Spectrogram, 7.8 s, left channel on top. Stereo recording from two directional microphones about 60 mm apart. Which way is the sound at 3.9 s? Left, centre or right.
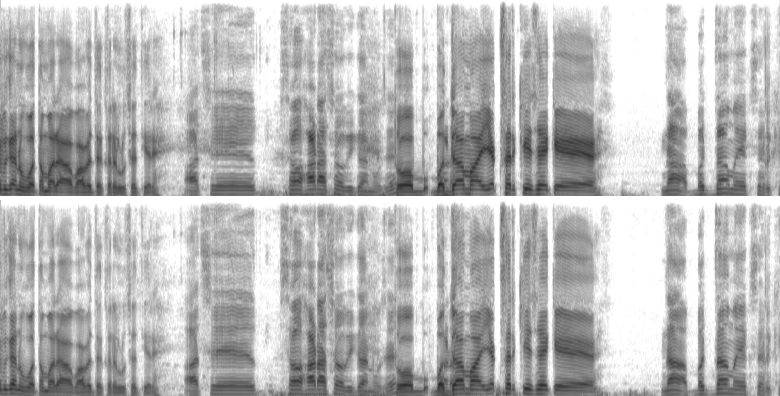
Centre.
